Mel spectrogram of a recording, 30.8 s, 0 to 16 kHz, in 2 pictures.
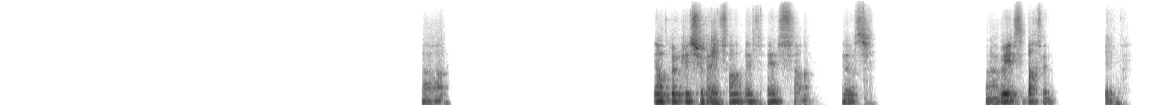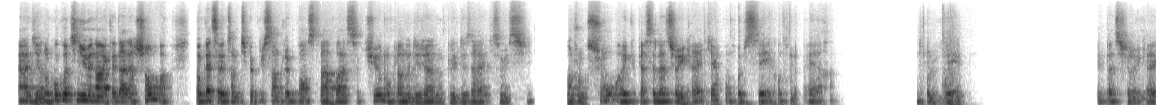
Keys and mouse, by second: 0.1 shift+right click, 0.6 shift+right click, 1.9 right click, 2.6 shift+right click, 3.1 shift+right click, 3.9 shift+right click, 5.4 right click, 6.5 shift+right click, 7.1 shift+right click, 8.9 right click, 11.1 right click, 13.5 middle click, 14.9 shift+middle click, 15.5 middle click, 16.1 shift+middle click, 16.4 middle click, 16.9 shift+middle click, 17.3 middle click, 17.9 shift+middle click, 18.2 middle click, 18.7 shift+middle click, 19.4 middle click, 19.8 shift+middle click, 20.5 right click, 21.3 shift+right click, 23.4 right click, 24.5 ctrl+click, 26.1 ctrl+r, 27.1 ctrl+click, 30.5 right click.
